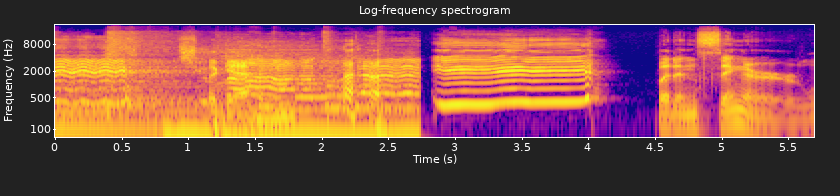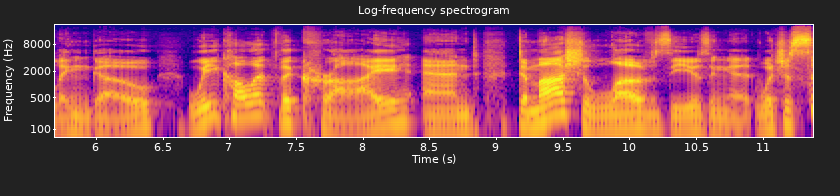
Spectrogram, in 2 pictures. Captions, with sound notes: Again [laughs] [imitates a cry] But in singer lingo, we call it the cry, and Dimash loves using it, which is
